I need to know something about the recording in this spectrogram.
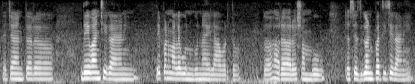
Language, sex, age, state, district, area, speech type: Marathi, female, 30-45, Maharashtra, Thane, urban, spontaneous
